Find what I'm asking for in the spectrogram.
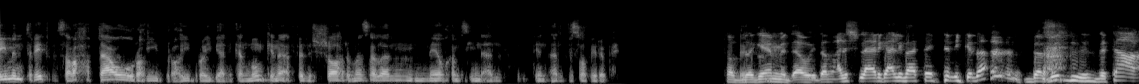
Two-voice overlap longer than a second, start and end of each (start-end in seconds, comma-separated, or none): none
